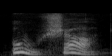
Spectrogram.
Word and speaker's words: orsak: The rush sound is pronounced when the letter S follows an R, as in the words orsak, kors, and Lars.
